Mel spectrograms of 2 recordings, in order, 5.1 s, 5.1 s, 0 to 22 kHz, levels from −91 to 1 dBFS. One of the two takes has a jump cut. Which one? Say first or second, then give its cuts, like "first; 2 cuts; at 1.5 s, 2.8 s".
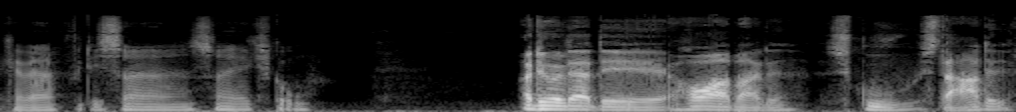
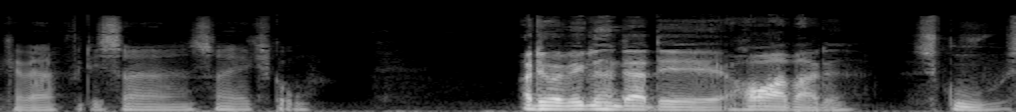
first; 2 cuts; at 2.8 s, 4.0 s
